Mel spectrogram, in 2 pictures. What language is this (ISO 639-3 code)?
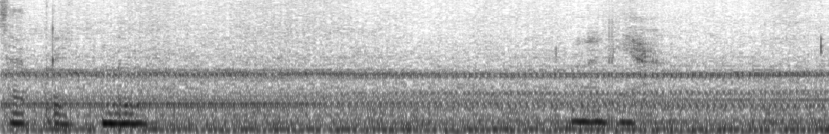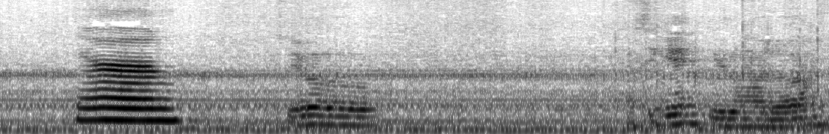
ind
